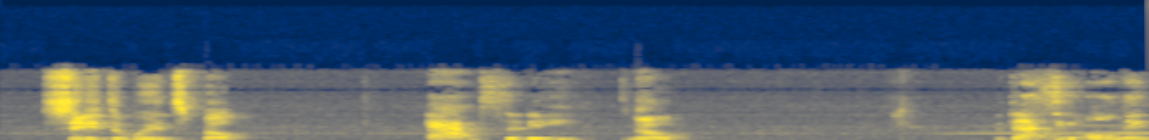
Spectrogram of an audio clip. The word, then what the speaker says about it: Abcde: no no after say save the winds belt AB City no but that's the only way it could possibly be pronounced a B I know and that's why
